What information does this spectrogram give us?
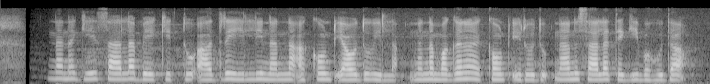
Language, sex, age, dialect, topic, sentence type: Kannada, female, 25-30, Coastal/Dakshin, banking, question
